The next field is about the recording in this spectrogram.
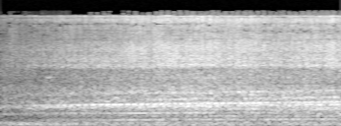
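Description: A sci-fi spaceship moves in on sublight drive with a steady, loud engine-like drone, a deep rumble and broad hiss holding constant throughout.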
